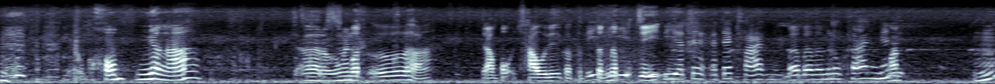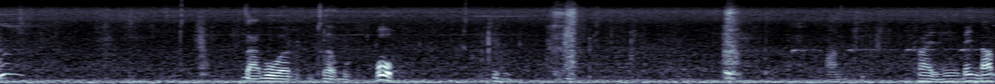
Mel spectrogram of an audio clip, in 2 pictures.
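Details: Loud crying from an abandoned monkey, wavering trembling wails grouped in bursts over the first ten seconds, then sparser, fainter cries with brief sharp clicks and steady outdoor hiss behind.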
